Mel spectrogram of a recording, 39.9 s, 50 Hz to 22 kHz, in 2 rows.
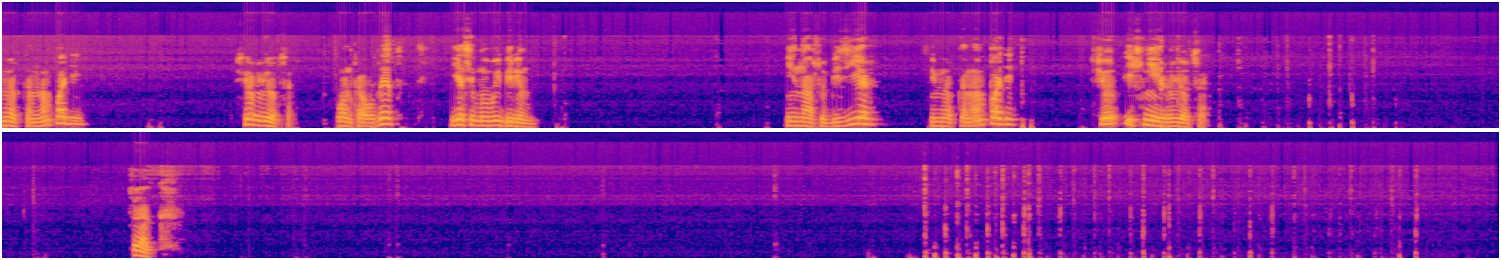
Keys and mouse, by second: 2.0 r, 4.8 ctrl+z, 5.9-6.4 middle drag, 7.7-9.7 middle drag, 13.8 r, 15.8 ctrl+z, 16.7 ctrl+z, 23.3 click, 24.0 click, 25.3 click, 28.0-30.5 drag, 32.4 ctrl+z.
